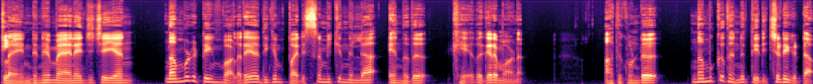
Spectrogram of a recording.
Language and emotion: Malayalam, sad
